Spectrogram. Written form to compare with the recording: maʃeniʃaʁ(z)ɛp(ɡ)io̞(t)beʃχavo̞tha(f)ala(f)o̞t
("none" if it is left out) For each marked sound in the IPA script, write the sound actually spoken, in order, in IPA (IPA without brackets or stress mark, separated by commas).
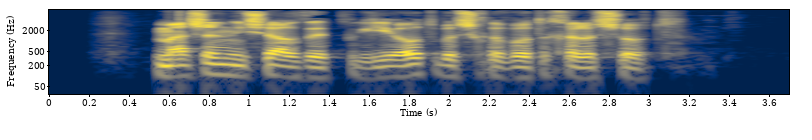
z, ɡ, t, χ, ʃ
